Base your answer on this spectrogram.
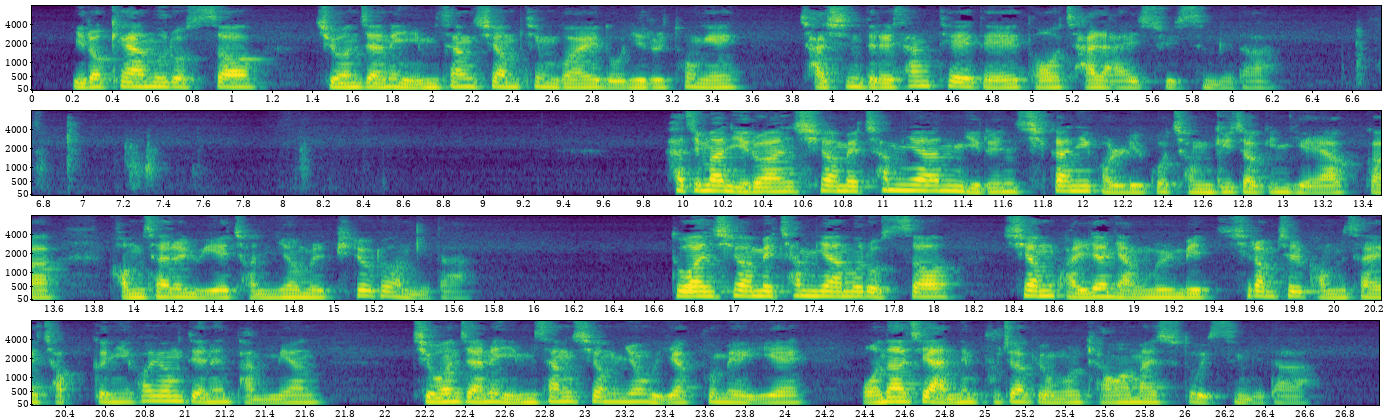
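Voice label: Korean General; GoLocalise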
